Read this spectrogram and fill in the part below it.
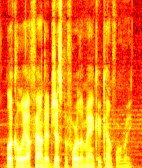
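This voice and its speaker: A man's very deep, low voice is heard with music in the background. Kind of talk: horror story narration.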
